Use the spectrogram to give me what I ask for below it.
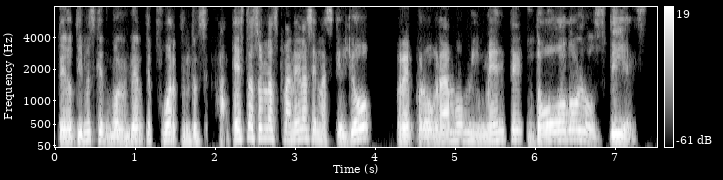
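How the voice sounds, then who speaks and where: Mexican guy doing a preachy motivational talk, kinda high mellow voice, dry dull lo-fi audio. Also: a little slow, no room sound. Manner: earnest, preachy, swears casually, addresses listener directly. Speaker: motivational business speaker.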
